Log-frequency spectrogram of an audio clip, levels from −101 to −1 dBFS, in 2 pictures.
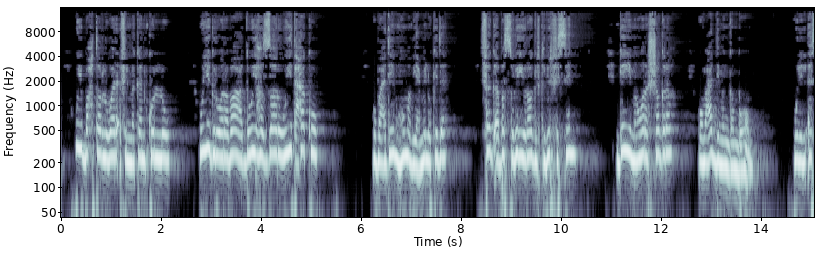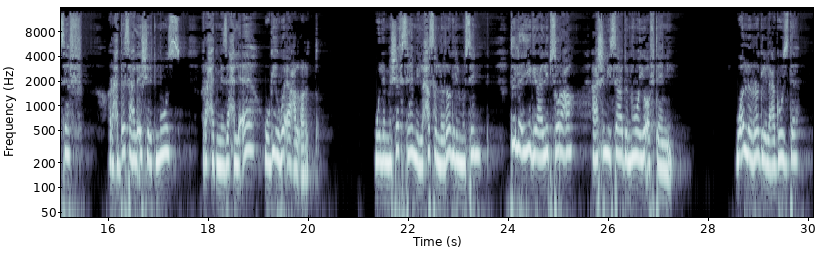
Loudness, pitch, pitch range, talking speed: -18 LUFS, 230 Hz, 210-255 Hz, 120 wpm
